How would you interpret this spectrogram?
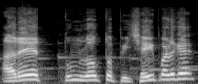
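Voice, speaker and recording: A man's voice: high-pitched, normal speed, soft background music, close to an everyday voice. A man voicing a cocky, secretive village uncle who brushes children off in a cartoon comedy story. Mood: dismissive, secretive. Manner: colloquial, boastful, brushing children off.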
